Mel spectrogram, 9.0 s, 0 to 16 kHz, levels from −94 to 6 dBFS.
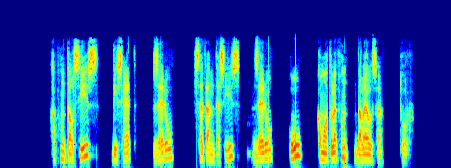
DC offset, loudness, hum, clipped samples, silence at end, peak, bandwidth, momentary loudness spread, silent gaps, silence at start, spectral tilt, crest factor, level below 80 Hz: under 0.1%; -18 LUFS; none; under 0.1%; 0.85 s; 0 dBFS; 7.8 kHz; 15 LU; 1.99-2.22 s, 2.74-3.05 s, 3.49-3.88 s, 4.82-4.93 s, 5.52-5.77 s, 6.15-6.34 s, 7.69-7.99 s; 1 s; -4 dB/octave; 20 dB; -52 dBFS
